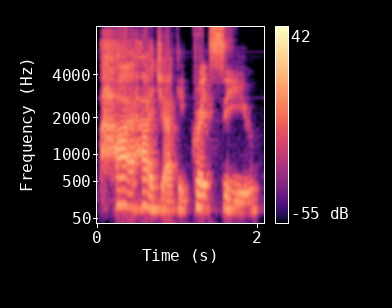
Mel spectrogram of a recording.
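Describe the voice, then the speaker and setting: A man's voice: mid-range voice, animated, unhurried, pushed and bright. A flustered young man cooking for a date, as a man reads him.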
